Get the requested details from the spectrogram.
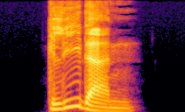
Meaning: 1. to structure, to organize, to divide 2. to divide
- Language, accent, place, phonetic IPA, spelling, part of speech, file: German, Germany, Berlin, [ˈɡliːdɐn], gliedern, verb, De-gliedern.ogg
